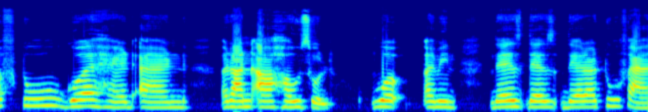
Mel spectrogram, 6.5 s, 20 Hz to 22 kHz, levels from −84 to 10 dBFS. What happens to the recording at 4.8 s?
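At 4.8 s the speech carries on cleanly, with no dropout, click, distortion or other fault at that point.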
